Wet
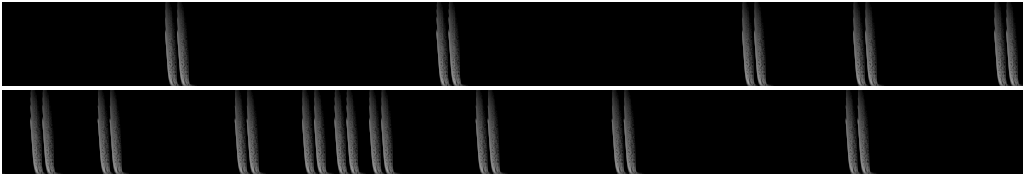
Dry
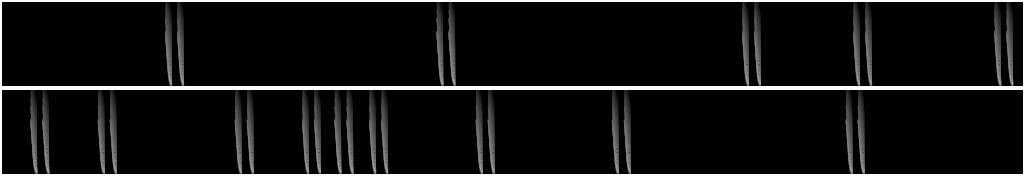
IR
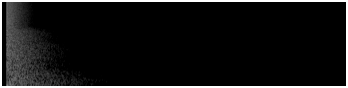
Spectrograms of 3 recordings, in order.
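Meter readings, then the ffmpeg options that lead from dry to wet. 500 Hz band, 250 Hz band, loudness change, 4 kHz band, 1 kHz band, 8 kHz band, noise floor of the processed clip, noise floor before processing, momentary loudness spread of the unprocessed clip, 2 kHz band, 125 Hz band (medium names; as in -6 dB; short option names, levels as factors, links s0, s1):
-1.5 dB, -0.5 dB, -1.5 dB, -1.5 dB, -1.5 dB, -1.5 dB, under -85 dBFS, under -85 dBFS, 4 LU, -2.0 dB, -2.5 dB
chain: -af "afreqshift=31,alimiter=level_in=1.33:limit=0.0631:level=0:latency=1:release=21,volume=0.75,aecho=1:1:33|49:0.237|0.141,volume=2"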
